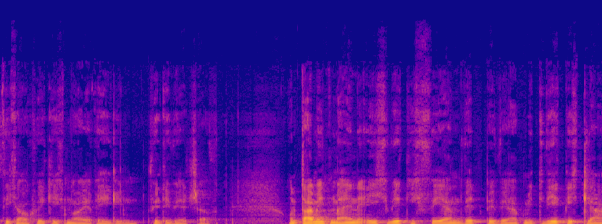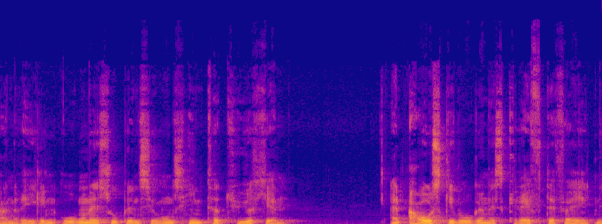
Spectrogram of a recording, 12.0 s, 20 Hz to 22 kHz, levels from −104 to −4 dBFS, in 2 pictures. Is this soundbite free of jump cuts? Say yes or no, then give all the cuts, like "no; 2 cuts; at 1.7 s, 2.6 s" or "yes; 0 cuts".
yes; 0 cuts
